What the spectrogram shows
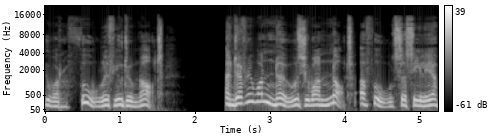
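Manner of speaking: sharp, cutting, snapped delivery. In a story, the duke answers the woman he proposed to, snapping. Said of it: "[name] Cantrell, the new Duke of Tereford, has inherited a dukedom in disarray and is overwhelmed by his unaccustomed responsibilities. / [name] snapped, / [name] Cantrell, the new Duke of Tereford, h".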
